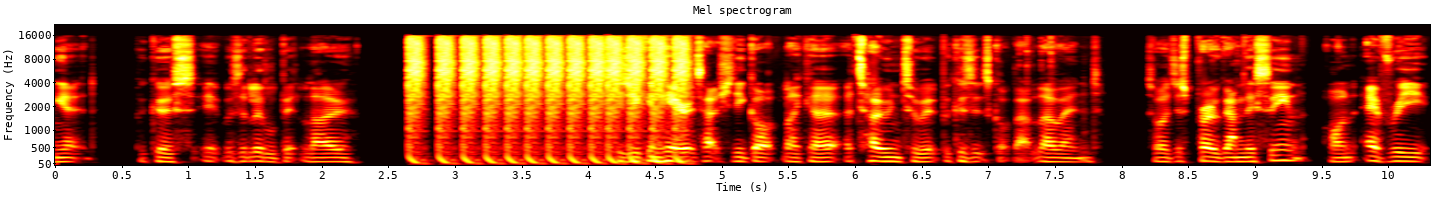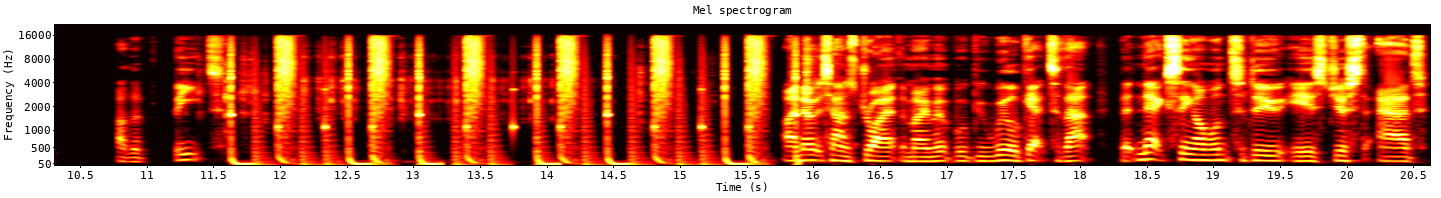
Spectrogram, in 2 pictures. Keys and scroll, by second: 11.6 space, 15.0 shift+super+d, 15.0 shift+super+Tab.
